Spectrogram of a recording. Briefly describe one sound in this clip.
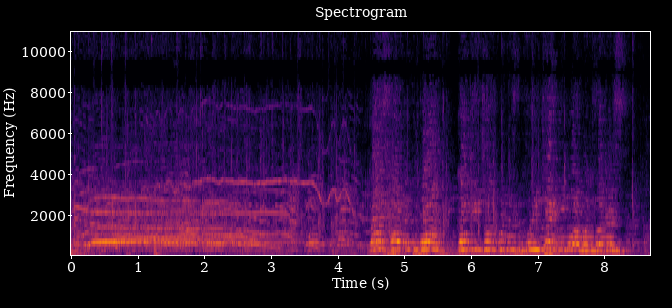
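A crowd chants loudly in an echoing hall.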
